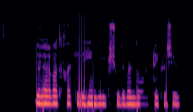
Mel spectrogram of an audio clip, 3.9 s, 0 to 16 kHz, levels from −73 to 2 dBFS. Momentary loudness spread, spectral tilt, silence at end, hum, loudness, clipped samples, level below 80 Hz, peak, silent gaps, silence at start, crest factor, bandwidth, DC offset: 11 LU; -6 dB/octave; 0.3 s; none; -29 LUFS; under 0.1%; -58 dBFS; -14 dBFS; 3.00-3.04 s; 0.7 s; 16 dB; 9.8 kHz; under 0.1%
